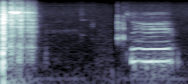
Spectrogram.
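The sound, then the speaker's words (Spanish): A beer bottle (Birra Moretti La Rosa, an Italian beer) is opened with a bottle opener: the cap pops off with a quick, bright hiss, then after a pause come a few small clicks and a sustained metallic ringing, like the loosened cap clinking and spinning on a hard surface. “Yo la voy a abrir aquí delante de ustedes.”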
